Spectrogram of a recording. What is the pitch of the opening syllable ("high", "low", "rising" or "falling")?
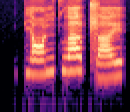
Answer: rising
